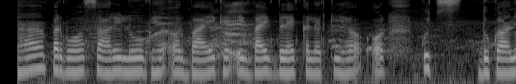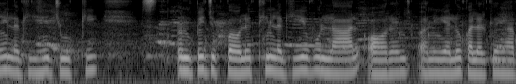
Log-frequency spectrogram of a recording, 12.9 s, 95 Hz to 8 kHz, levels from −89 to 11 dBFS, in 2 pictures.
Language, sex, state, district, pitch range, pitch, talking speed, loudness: Hindi, female, Bihar, Saran, 180-195 Hz, 185 Hz, 170 wpm, -35 LUFS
